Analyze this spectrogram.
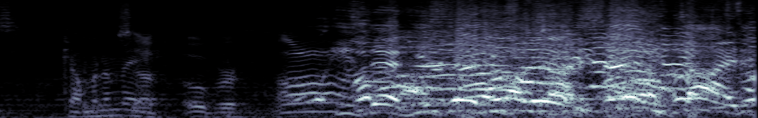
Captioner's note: yelling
